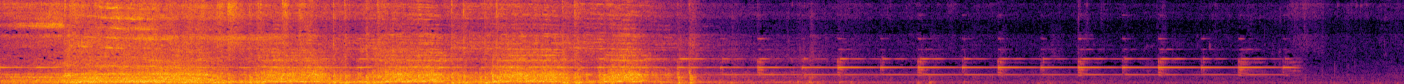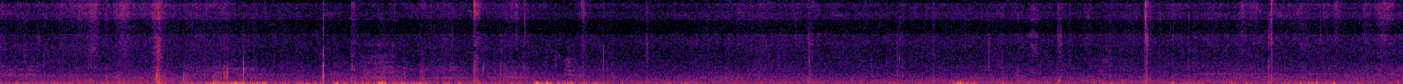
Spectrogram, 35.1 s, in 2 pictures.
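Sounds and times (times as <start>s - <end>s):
crossing bell ringing: 0.0s - 16.3s
train rumbling past: 0.0s - 16.5s.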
